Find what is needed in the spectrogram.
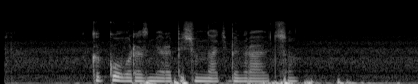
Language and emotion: Russian, neutral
